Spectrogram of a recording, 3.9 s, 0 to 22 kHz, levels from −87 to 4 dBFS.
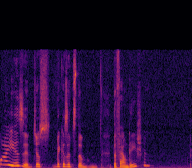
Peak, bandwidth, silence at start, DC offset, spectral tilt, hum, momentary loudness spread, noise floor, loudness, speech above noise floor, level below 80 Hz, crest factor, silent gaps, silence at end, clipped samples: -16 dBFS; 15.5 kHz; 0 s; under 0.1%; -4.5 dB/octave; none; 15 LU; -56 dBFS; -30 LUFS; 25 dB; -52 dBFS; 14 dB; none; 0 s; under 0.1%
